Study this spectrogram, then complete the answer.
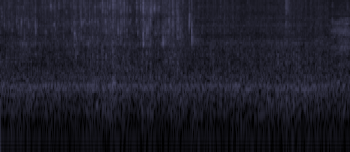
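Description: Hot water with dissolved instant coffee poured into a pot, a steady close gushing stream with faint splashing that runs evenly throughout, no voices.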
